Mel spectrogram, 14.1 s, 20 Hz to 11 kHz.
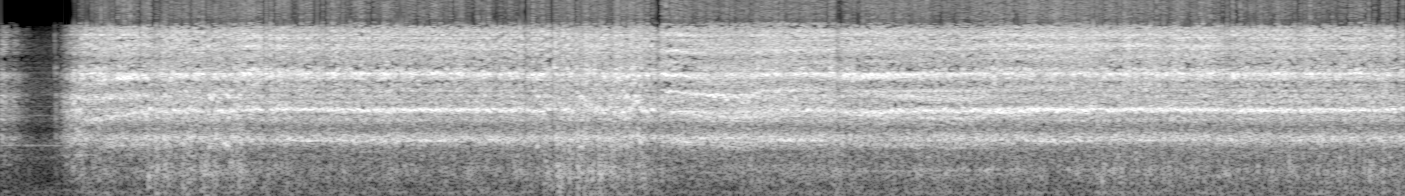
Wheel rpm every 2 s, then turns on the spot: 110, 230, 230, 230, 220, 230, 230.
none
